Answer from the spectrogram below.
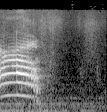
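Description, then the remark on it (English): A single cat meow, clear, rising then trailing off in under half a second, followed by quiet room tone. “Turns out that your feline friend has a special vocalization just for you, although you probably don't realize it,”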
